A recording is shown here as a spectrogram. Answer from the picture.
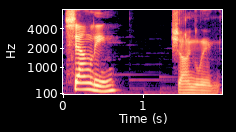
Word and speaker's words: Xiangling: Shall I tell you how to pronounce the last one? Please do. Xiangling.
